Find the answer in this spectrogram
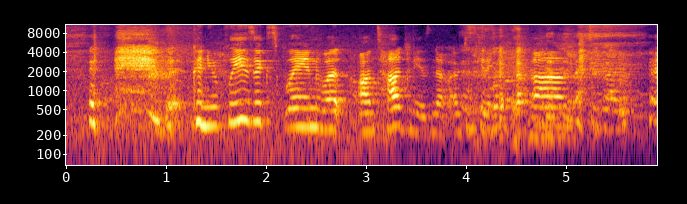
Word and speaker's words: ontogeny: So Darshana, can you please explain what ontogeny is?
